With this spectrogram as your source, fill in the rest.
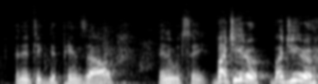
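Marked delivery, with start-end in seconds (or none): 2.2-3.2 put-on loud Japanese accent on the Portuguese word. Retelling how a man tried to say a Portuguese word, in a Japanese accent. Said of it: "He said with a like Japanese accent".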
